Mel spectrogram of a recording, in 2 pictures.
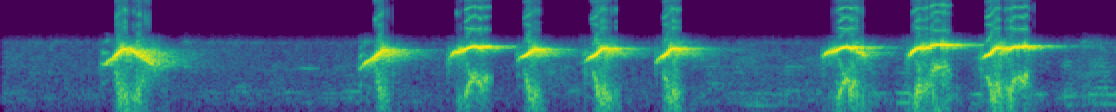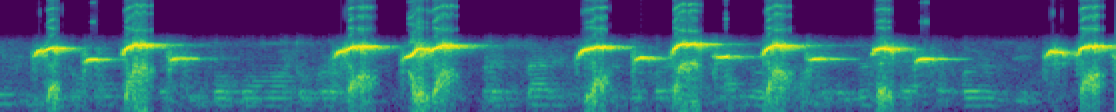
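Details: Pet cockatiel singing: a run of bright whistled notes, many sliding up then leveling, delivered in quick bursts of two to five notes separated by short pauses, with a few lower warbled notes between phrases.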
